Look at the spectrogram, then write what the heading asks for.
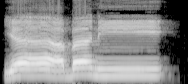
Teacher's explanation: یا کے اوپر کڑا زبر ہے، ایک الف کی لمٹ میں کھینچنا ہے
